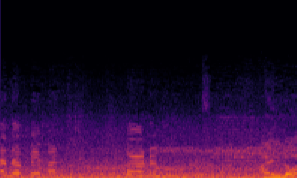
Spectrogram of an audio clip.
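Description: Voices talking over a steady low background rumble.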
